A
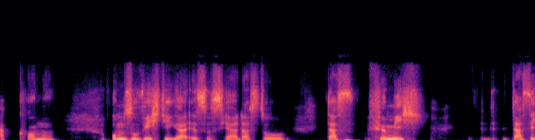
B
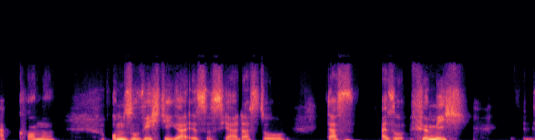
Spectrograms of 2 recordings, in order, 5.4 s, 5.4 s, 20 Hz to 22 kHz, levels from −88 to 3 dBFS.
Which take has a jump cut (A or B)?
A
